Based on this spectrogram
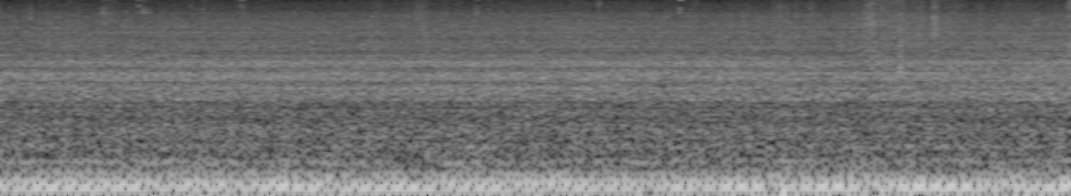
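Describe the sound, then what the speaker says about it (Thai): A Mercedes-Benz car being driven into a home garage, with a steady, loud low engine rumble heard from inside the car and no voices. "ตอนนี้เข้าบ้านแล้วนะครับ ขับเข้าบ้าน ขับเข้าอู่"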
